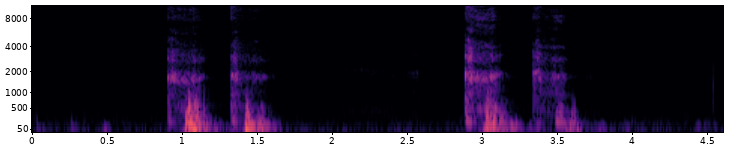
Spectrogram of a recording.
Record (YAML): cough_length: 4.6 s
cough_amplitude: 6907
cough_signal_mean_std_ratio: 0.31
survey_phase: alpha (2021-03-01 to 2021-08-12)
age: 18-44
gender: Female
wearing_mask: 'No'
symptom_none: true
smoker_status: Never smoked
respiratory_condition_asthma: false
respiratory_condition_other: false
recruitment_source: REACT
submission_delay: 1 day
covid_test_result: Negative
covid_test_method: RT-qPCR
